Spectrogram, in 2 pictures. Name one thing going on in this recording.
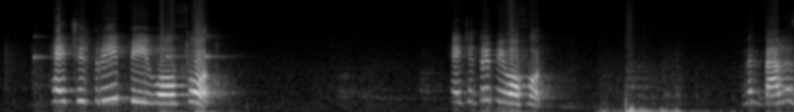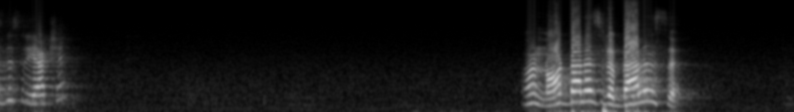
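A woman speaks calmly and clearly, close by, with pauses.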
